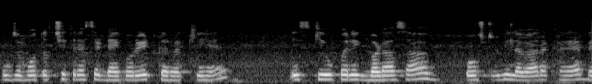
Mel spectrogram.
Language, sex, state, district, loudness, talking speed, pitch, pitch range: Hindi, female, Haryana, Jhajjar, -17 LUFS, 190 wpm, 210 Hz, 205-225 Hz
